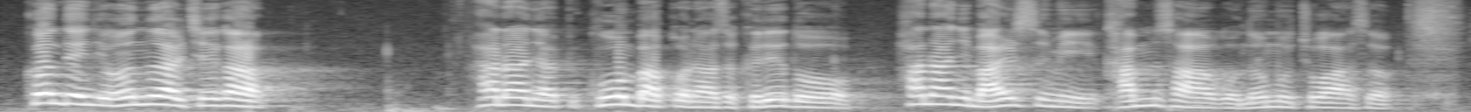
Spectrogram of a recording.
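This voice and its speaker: A high-pitched man speaks at a moderate pace with lively intonation. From rural Korea. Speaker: missionary preacher. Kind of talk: sermon. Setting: youth camp class. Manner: not very fluent.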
